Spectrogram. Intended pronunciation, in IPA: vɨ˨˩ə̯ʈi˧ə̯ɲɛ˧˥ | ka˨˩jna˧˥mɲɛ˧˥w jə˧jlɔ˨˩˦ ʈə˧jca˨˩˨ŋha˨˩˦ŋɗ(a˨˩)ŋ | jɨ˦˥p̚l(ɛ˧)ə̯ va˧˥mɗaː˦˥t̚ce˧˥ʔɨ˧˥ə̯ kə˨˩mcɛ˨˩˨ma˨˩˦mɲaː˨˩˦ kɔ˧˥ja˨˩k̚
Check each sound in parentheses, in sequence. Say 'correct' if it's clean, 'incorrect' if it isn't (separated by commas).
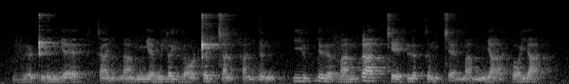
incorrect, incorrect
